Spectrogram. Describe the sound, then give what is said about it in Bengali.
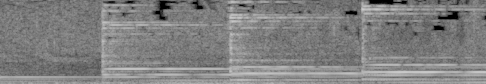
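A clock strikes ten o'clock with three resonant bell strokes at even intervals, each ringing on with sustained overlapping tones that blend into a steady shimmer. “হঠাৎ ঘড়িতে দশটা বাজার ঘন্টা পড়ল”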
